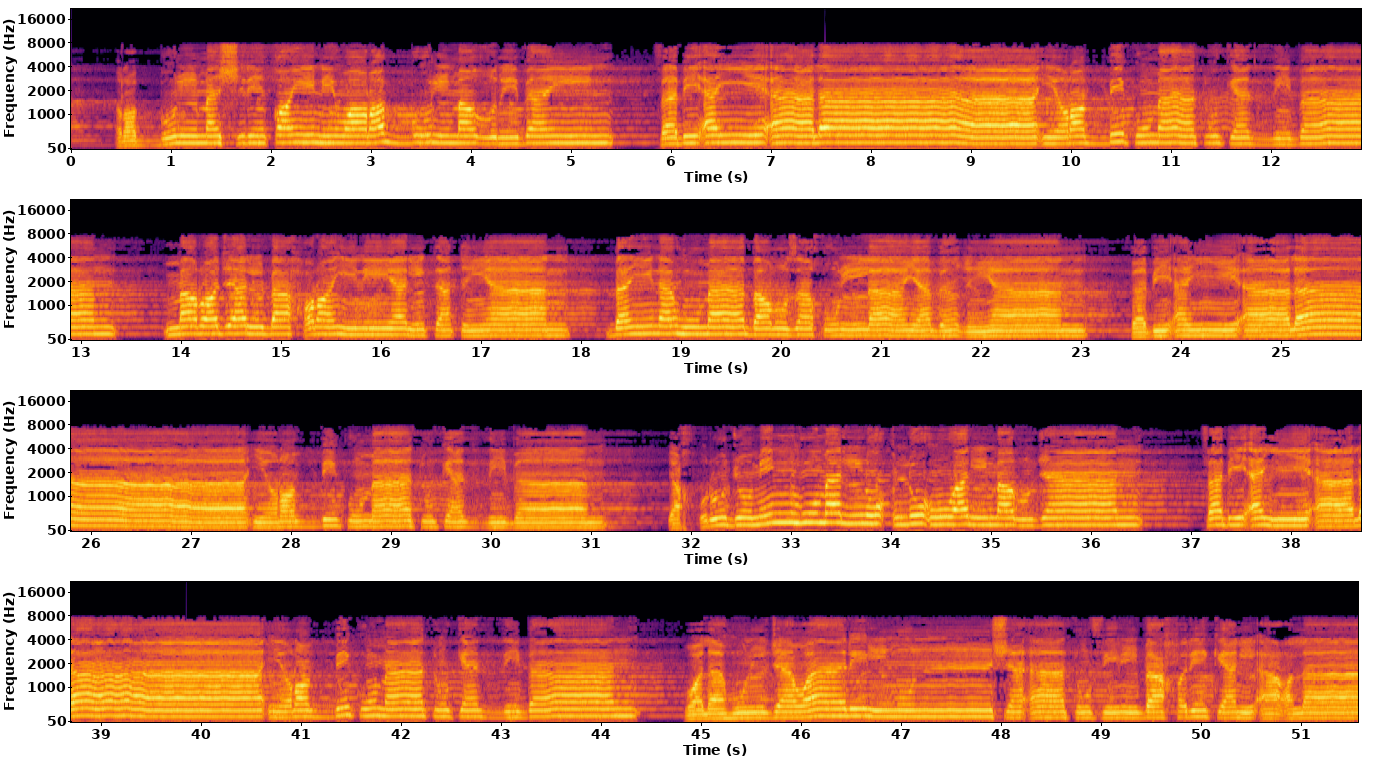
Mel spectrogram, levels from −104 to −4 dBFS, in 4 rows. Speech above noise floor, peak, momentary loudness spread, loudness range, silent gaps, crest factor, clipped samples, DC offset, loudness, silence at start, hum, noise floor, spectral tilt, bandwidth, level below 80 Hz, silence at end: 25 dB; 0 dBFS; 9 LU; 5 LU; none; 14 dB; under 0.1%; 0.5%; -14 LUFS; 0 s; none; -38 dBFS; -3.5 dB/octave; 8 kHz; -50 dBFS; 0 s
